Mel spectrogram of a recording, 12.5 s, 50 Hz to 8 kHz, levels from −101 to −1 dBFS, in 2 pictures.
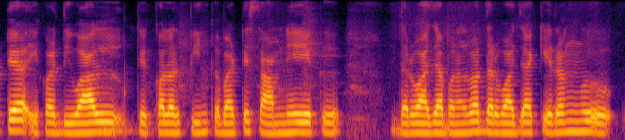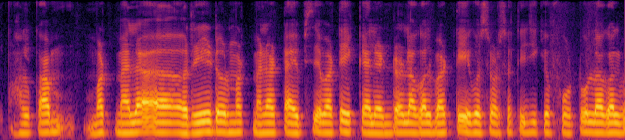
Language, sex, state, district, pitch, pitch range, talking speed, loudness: Bhojpuri, male, Bihar, Saran, 160 Hz, 155-165 Hz, 150 wpm, -17 LUFS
